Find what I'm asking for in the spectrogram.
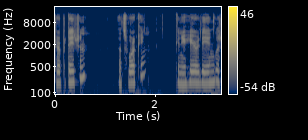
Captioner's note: speaking French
